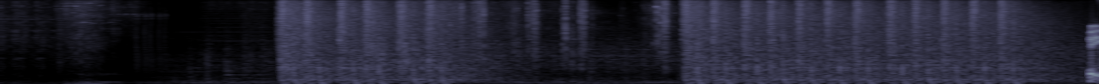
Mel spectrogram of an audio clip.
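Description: A rifle without its scope fires rapidly in a video game, loosing two long bursts of quick, sharp shots in a fast even rhythm with a short pause between them, loud and close.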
